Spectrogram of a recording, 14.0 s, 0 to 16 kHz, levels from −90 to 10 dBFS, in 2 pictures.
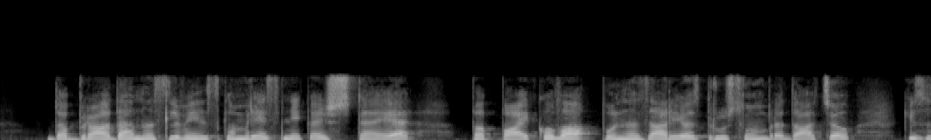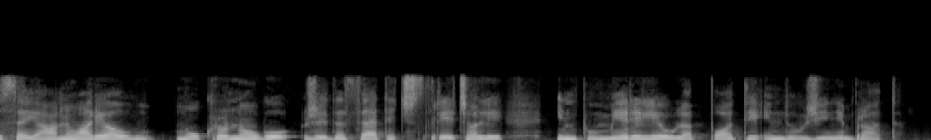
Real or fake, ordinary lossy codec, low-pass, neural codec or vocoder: fake; MP3, 64 kbps; 7.2 kHz; codec, 16 kHz, 2 kbps, FreqCodec, larger model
